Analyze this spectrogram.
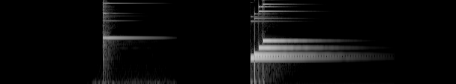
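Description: Two chime sound effects added in editing: a short bright ding about a second and a half in, then a louder, lower chime of several tones about two seconds later, each ringing out and fading.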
